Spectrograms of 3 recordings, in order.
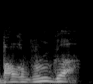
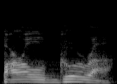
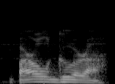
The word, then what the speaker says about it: Barlgura: All right, I have to roll for some Balruga. How do you pronounce that? Barlgura. The Balgura. Barlgura.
